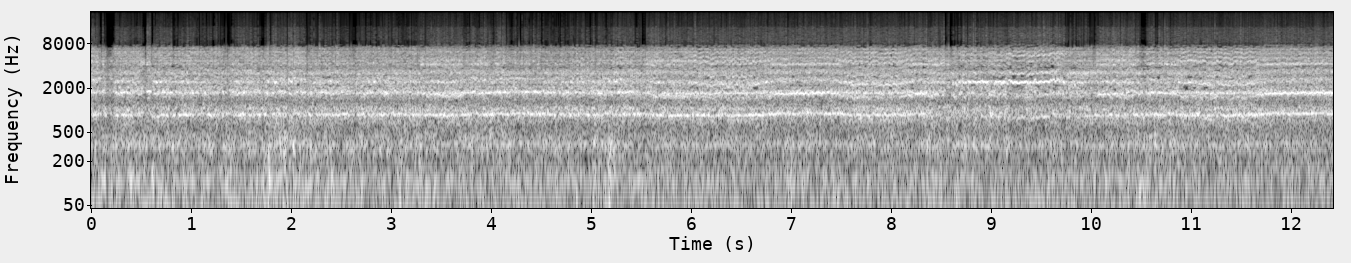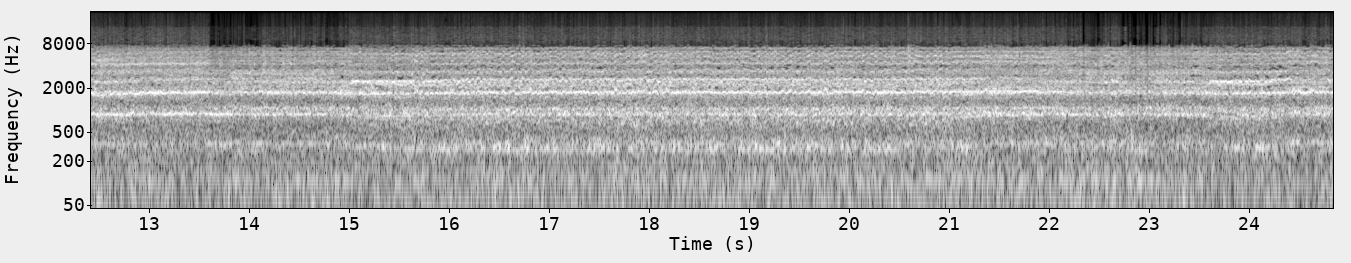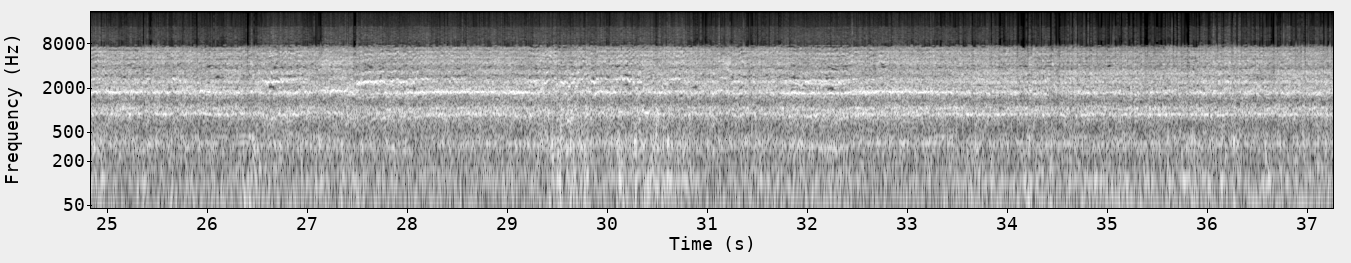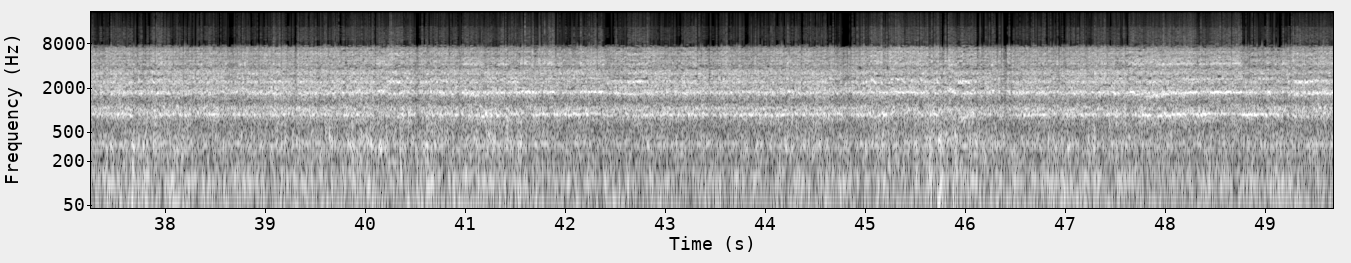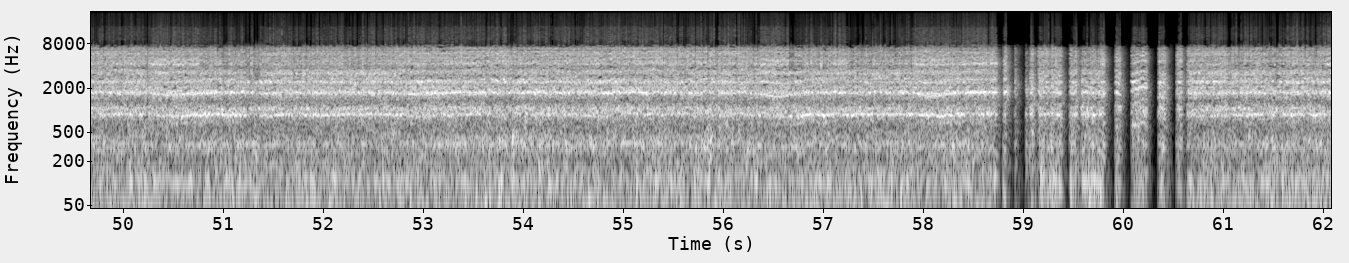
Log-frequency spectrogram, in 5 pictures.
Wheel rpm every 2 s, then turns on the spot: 230, 230, 230, 220, 210, 220, 230, 230, 210, 210, 220, 230, 230, 230, 230, 230, 230, 230, 240, 240, 230, 230, 230, 230, 230, 230, 230, 230, 230, 210, 210.
none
